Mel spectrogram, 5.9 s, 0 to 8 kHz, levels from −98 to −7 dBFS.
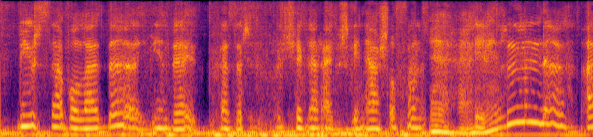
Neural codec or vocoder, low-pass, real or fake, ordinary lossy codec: codec, 16 kHz, 4.8 kbps, FACodec; none; fake; none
